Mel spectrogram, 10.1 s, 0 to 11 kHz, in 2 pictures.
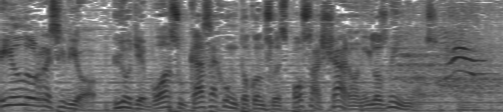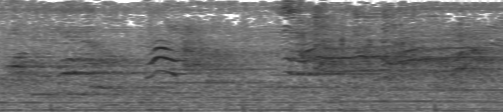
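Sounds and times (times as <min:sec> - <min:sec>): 
speech: 0:00.0 - 0:04.8
children's voices: 0:04.0 - 0:10.0
cat meowing in a family home in Devon: 0:04.4 - 0:05.0.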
